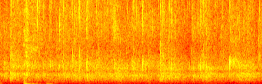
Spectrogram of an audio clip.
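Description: An audience claps together during a church service, to greet people following the service live: a steady, dense patter of many hands that holds evenly for a few seconds, with a brief murmur of voices near the start.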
